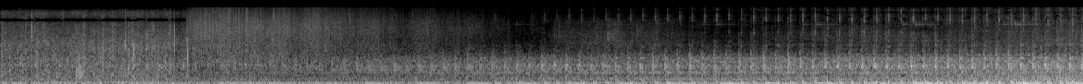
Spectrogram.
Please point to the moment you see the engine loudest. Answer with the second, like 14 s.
10 s.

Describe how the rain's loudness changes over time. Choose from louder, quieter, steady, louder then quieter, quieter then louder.
quieter.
